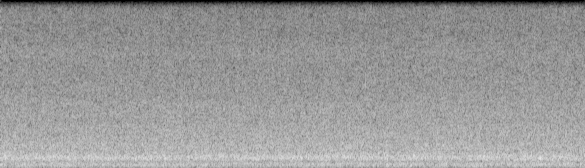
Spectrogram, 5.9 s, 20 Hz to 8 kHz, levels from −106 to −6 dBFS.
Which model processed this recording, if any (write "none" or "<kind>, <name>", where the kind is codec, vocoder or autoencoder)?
none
